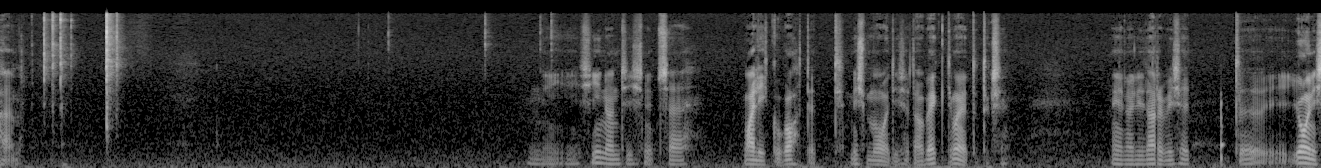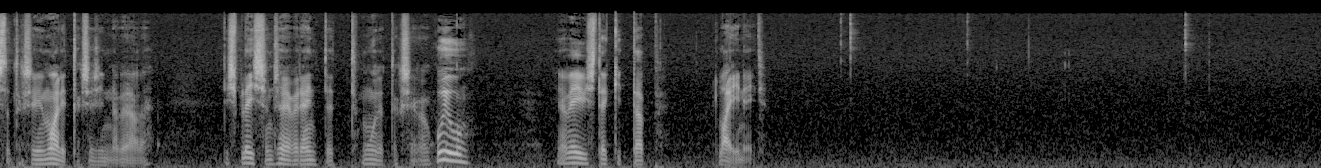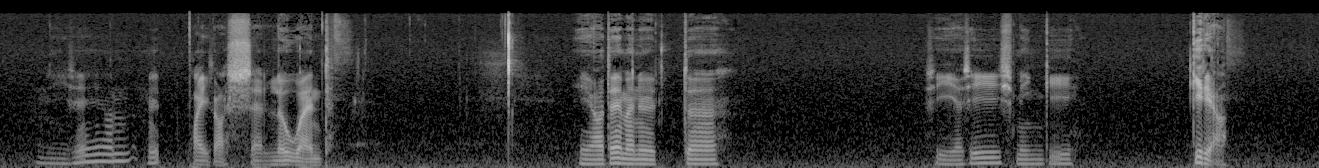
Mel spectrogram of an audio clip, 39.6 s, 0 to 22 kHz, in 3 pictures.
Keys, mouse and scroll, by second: 3.8 click, 5.3 click, 22.8 click, 28.9 middle click.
